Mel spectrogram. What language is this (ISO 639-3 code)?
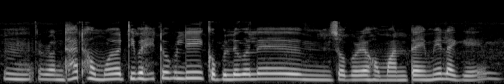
asm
